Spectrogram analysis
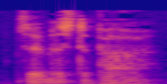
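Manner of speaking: ordinary delivery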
